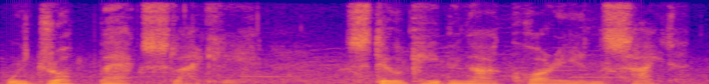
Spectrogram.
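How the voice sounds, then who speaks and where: English gentleman narrator, low voice, lively, measured, radio drama, noise behind him. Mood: descriptive storytelling. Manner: measured, courteous, matter-of-fact.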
